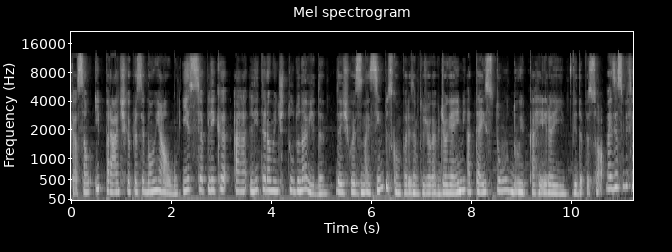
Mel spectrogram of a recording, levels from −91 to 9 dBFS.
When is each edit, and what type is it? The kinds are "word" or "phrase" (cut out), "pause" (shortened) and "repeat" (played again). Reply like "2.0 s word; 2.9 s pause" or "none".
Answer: none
